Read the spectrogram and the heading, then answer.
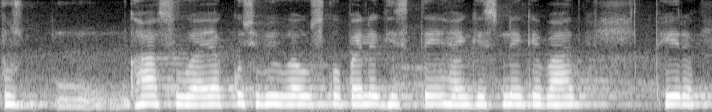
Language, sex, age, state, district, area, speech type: Hindi, female, 30-45, Uttar Pradesh, Varanasi, rural, spontaneous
